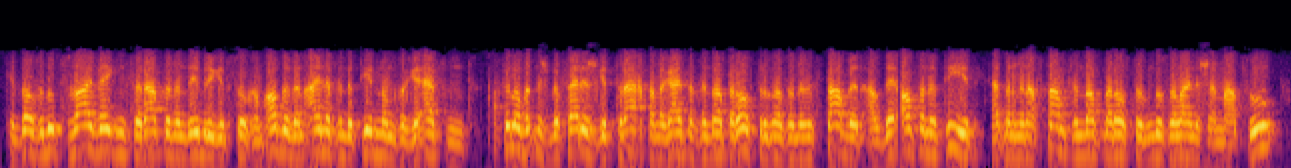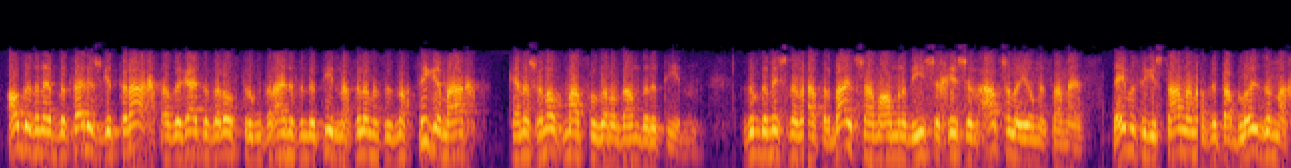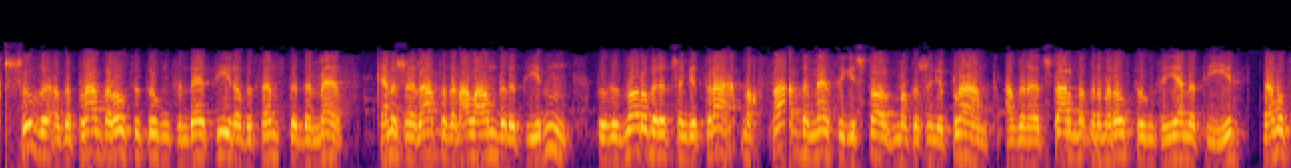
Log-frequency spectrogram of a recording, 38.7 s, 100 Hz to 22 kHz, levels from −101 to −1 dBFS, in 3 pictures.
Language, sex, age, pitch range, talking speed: English, male, 60-79, 145-180 Hz, 235 wpm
